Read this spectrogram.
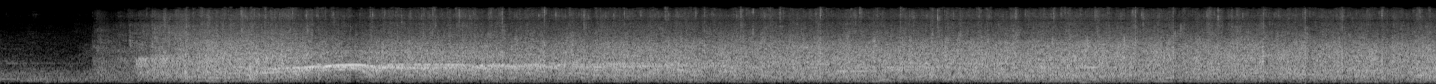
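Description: A large audience applauds loudly in a big echoing hall.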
